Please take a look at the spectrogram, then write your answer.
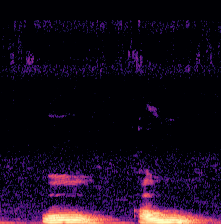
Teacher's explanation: कंठ और ओष्ठ दोनों काम कर रहे हैं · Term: कंठोष्ठम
